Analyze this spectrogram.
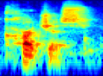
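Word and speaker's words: Cairdeas: c-a-c-a-i-r-d-e-a-s and it's pronounced karchis like car chase um so that's gay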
